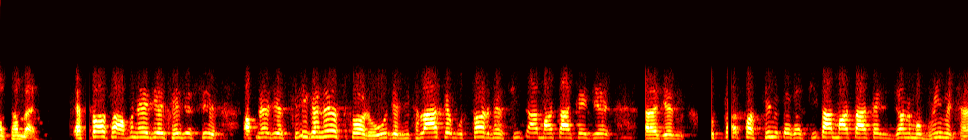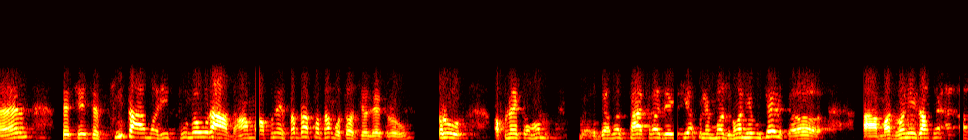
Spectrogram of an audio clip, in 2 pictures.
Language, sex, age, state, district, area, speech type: Maithili, male, 60+, Bihar, Madhubani, urban, conversation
